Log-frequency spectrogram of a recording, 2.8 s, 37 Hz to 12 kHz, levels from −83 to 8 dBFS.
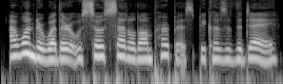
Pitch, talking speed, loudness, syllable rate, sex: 215 Hz, 275 wpm, -16 LUFS, 7.6 syllables/s, female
